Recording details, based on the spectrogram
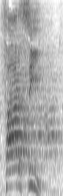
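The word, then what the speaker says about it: فرس: আর একদিকে পারস্য, পারস্য মানে ফার্সি, বাংলায় বলে প, কিন্তু ওটাই আরবিতে আছে ফার্সি, ফুরস। কেন আরবিতে পর কোনো উচ্চারণ নাই, আরবিতে পর কোনো উচ্চারণ নাই, সেটা আমরা পারস্য বলতেছি, ওটাই আরবিতে বলে ফুরস, ফার্সি।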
